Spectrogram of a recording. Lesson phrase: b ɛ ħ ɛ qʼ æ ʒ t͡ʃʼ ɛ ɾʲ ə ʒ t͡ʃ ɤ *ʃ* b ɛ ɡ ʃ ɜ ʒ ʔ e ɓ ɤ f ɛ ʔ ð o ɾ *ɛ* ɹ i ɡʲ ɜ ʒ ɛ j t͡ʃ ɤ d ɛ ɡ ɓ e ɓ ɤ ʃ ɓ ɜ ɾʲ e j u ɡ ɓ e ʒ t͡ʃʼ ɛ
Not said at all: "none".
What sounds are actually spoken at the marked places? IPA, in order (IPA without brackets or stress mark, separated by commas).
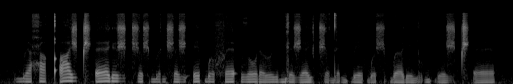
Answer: ʃ, ə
